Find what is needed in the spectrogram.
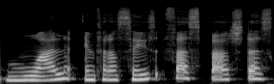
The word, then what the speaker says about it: moelle: Moelle se escreve M-O-E-L-L-E. E sim, as letras E e O juntas produzem o som de UA.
